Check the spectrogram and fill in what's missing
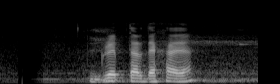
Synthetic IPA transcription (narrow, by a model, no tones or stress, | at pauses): ɡɹep̚t̪aɹd̪ɛkʰaj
